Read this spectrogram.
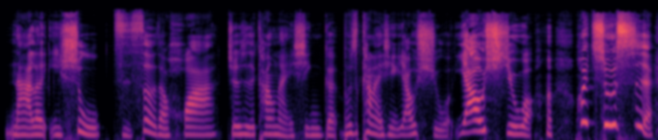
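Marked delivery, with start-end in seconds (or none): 4.6-6.5 high squeal of laughter at own slip; laughing. Real, not acted. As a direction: laugh it off as a blunder. Catching own slip about flowers.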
